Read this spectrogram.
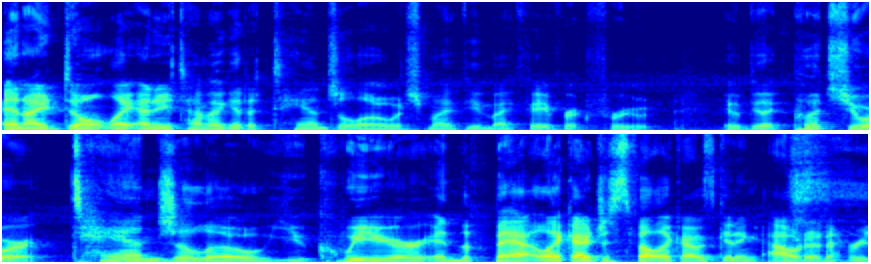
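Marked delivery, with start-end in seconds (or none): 3.9-7.0 weird, edgy machine voice, loud and slow. Retelling how the self-checkout machine talks: imitating a weird edgy machine voice. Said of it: "this weird edgy way".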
